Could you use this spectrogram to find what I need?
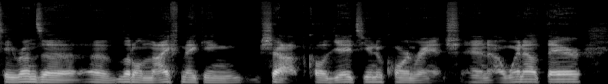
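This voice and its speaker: A man with an American accent, medium pitch and moderate pace, on a very clean recording with a silent background. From Texas, Texarkana. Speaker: leatherworker, small business owner. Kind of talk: casual interview.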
